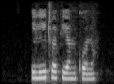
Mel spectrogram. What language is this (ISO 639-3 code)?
swa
